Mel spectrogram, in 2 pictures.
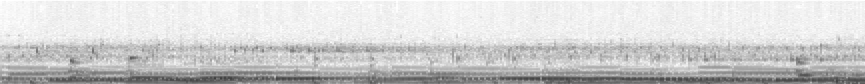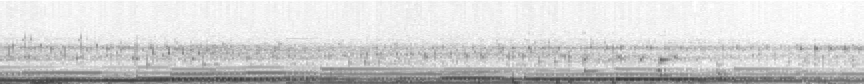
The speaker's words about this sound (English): Even though you're under this like whirlwind of water, it just picks up the tiniest little things.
